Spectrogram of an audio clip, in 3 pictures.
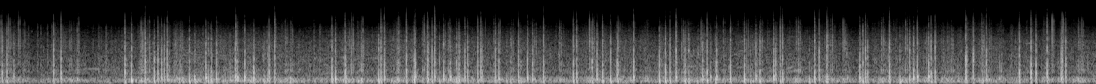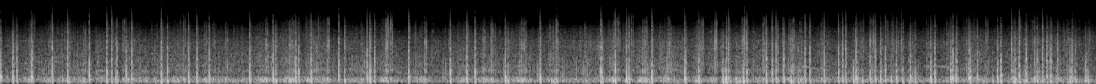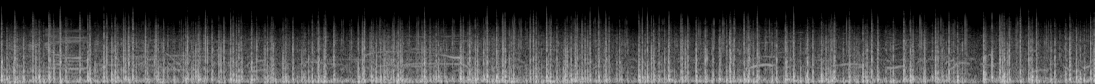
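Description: Fireworks finale barrage: aerial shells bursting in rapid, overlapping succession, many bangs a second without a break.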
